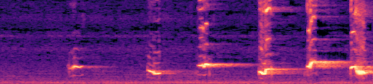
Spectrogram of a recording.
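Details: Sooty-headed bulbul (trucukan) in lively song, recorded as a lure to get other birds singing; six short whistled notes spaced about half a second apart, each a clear steady tone, some ending in a lower slurred drop, over faint low hum.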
